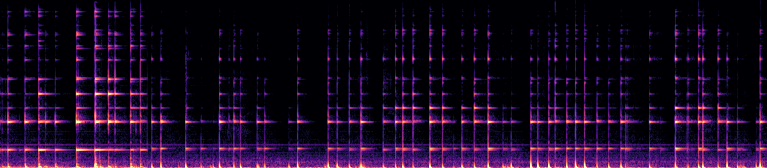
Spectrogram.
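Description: A hollow, nearly empty red and white Christmas ceramic bowl is tapped and scratched on its rim and sides with long painted nails. The result is a quick run of short, dry clicks with a bright ringing tone that fades almost at once, over soft scratching.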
